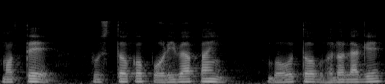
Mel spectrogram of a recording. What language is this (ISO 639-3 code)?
ori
